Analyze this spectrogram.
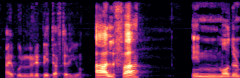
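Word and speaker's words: ἄλφα: The only difference is that there are two variations, a short one and a long one. A and A. A. Yes. The long one is twice as long as the short one. Like the Arabic variations. Yes. Of A. Yes. Okay. And we have an English example, the word like. It might be difficult for English speakers because there are various A's, but not a clear A, as in Greek.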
